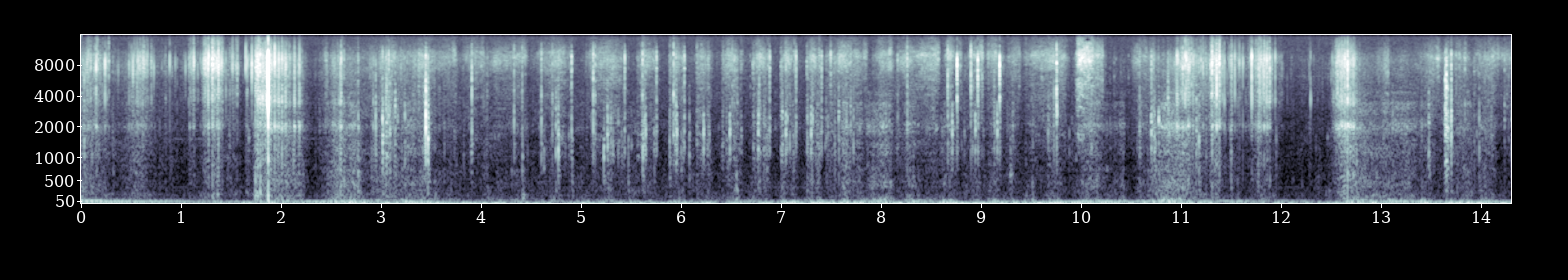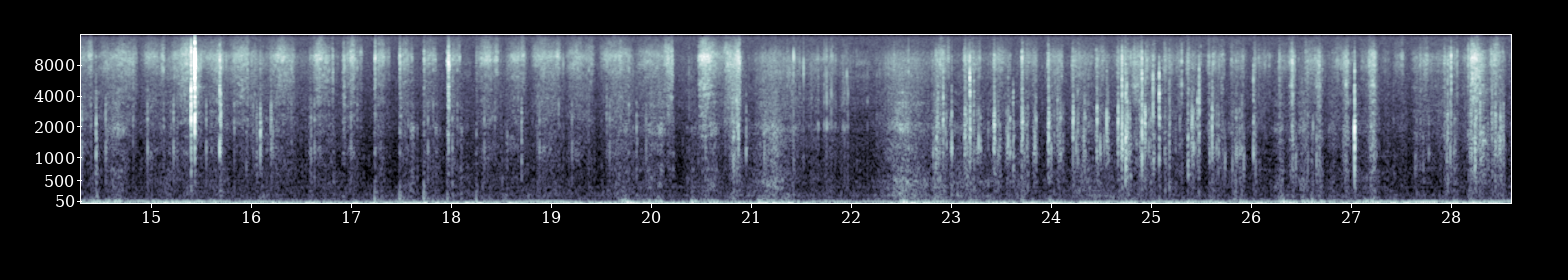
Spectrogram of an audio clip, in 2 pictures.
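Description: A brush scrapes and dabs on cardboard.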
